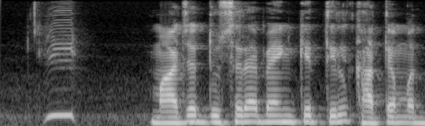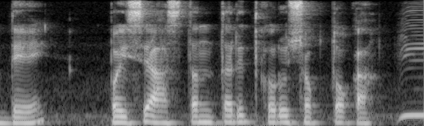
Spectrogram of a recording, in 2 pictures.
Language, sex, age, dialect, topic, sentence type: Marathi, male, 31-35, Standard Marathi, banking, question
